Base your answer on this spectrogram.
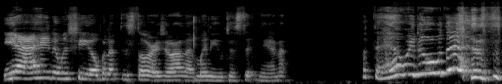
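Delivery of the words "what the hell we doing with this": exasperated outburst. Retold or imitated. Annoyed reaction to a TV scene.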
